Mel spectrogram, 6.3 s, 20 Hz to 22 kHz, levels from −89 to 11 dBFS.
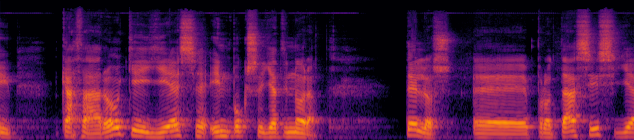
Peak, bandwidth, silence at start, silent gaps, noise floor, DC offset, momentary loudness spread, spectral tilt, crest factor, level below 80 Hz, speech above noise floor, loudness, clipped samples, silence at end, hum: -2 dBFS; 17 kHz; 0 s; none; -56 dBFS; under 0.1%; 7 LU; -4 dB/octave; 18 dB; -66 dBFS; 38 dB; -19 LUFS; under 0.1%; 0 s; none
